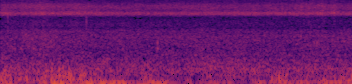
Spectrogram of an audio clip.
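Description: Wind blowing steadily across the microphone outdoors on a sunny, mild day, a continuous low rumbling buffet with fluctuating gusts and no voices.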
